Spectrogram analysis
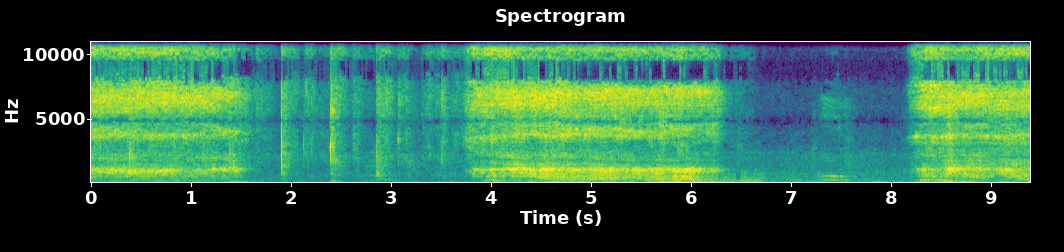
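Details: Adult husband snoring, described as snoring like a pig, followed by a snort; he then denies being asleep.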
